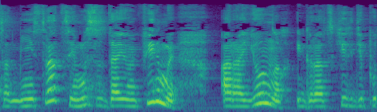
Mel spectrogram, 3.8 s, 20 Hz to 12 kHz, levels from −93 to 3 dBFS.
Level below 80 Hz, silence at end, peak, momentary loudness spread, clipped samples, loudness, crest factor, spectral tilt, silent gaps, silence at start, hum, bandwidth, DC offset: -66 dBFS; 0 s; -4 dBFS; 8 LU; under 0.1%; -19 LUFS; 16 dB; -2.5 dB/octave; none; 0 s; none; 11 kHz; under 0.1%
